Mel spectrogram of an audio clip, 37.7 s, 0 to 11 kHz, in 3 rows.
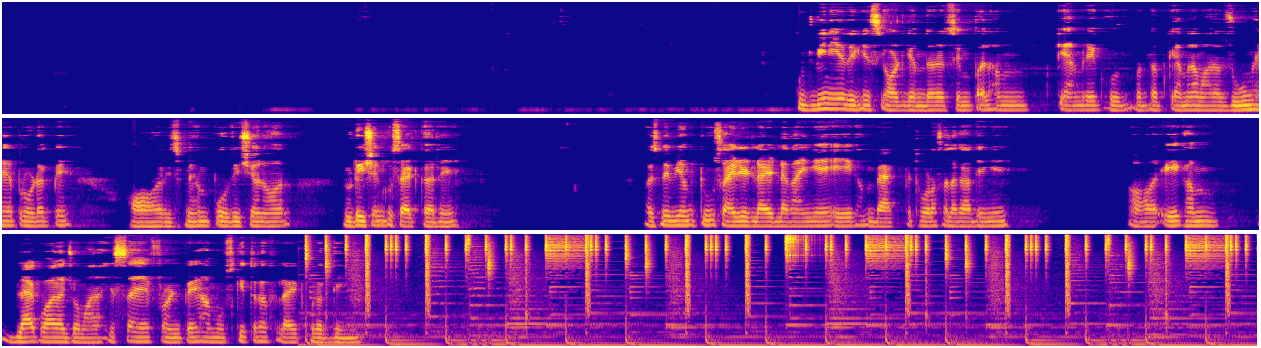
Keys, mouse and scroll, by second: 7.3-8.6 drag, 14.9-17.9 drag, 21.3 click, 21.4 click, 25.5 click, 29.0 click, 30.8 click, 33.4-37.6 drag.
